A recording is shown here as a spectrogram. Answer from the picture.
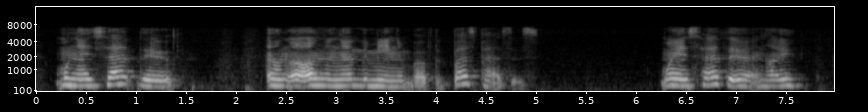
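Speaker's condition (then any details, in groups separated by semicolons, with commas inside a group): Cerebral palsy; quadriplegic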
